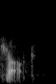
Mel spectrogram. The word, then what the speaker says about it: Chalk: You're listening to part 1 of the Radio Free Cybertron Garry Chalk interview.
